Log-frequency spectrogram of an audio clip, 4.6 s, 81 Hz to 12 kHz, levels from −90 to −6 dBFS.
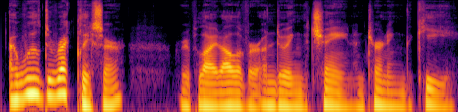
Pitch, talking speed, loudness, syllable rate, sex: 110 Hz, 170 wpm, -19 LUFS, 5.2 syllables/s, male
